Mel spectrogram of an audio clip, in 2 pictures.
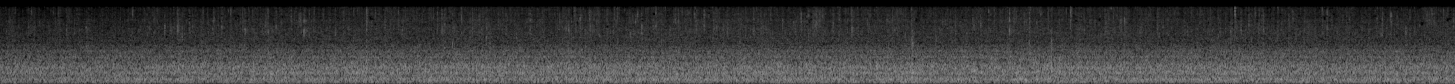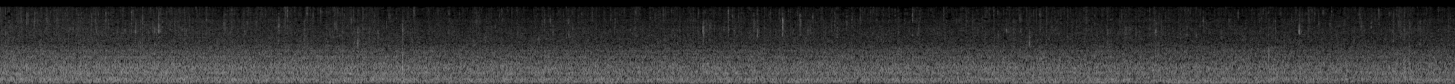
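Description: Heavy rain falling steadily and splashing on wet ground: an even hiss sprinkled with the ticks of individual drops.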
